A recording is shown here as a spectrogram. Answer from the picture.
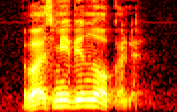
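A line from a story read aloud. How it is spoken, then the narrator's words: Plain. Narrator (Russian): сказал он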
